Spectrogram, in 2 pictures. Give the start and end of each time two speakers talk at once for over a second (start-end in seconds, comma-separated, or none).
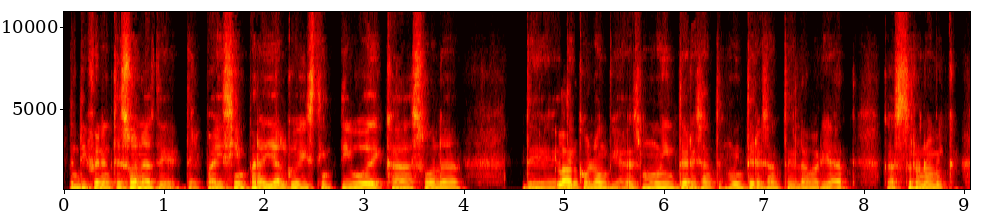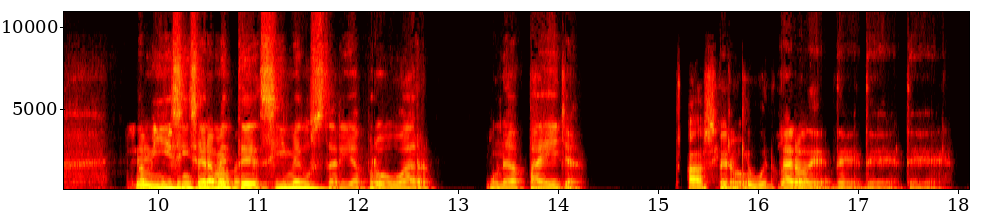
9.8-11.0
